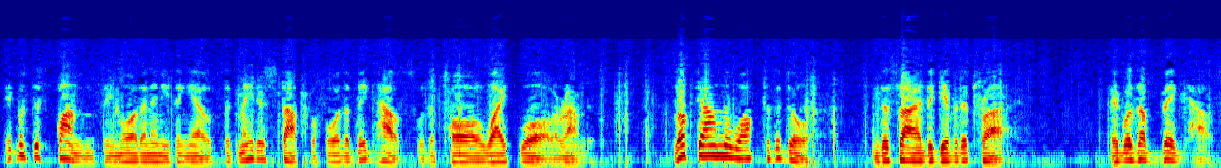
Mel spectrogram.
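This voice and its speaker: An actor playing a sinister, all-knowing storyteller in a theatrical 1940s radio mystery style. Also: male voice, sits low, sing-song, moderate pace, a little hiss or hum. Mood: wry, brooding narration. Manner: ominous, theatrical. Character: the Whistler, sinister omniscient male storyteller of dark secrets. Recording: tinny band-limited old radio broadcast with music. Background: dramatic music.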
